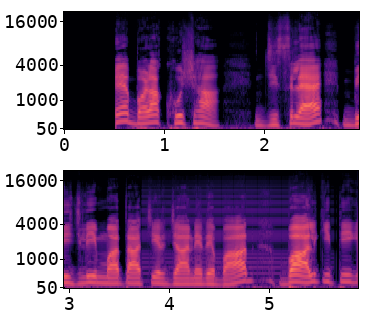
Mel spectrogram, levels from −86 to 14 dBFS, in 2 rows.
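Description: The audio opens with a cut-off start. The recording began late, so there is flat digital silence until 0.53 s, when sound begins abruptly, mid-sound, just before "में बड़ा खुश". The waveform shows a flat line and then the signal at once with no rising attack, and the spectrogram shows a sharp vertical edge.

From 3.74 to 5.45 s, a GSM phone buzz sits under the speech. A nearby 2G phone on a call transmits bursts 217 times a second, and the audio circuit rectifies them into a hard, raspy 217 Hz buzz about 27 dB below the speech. On a spectrogram it appears as a steady comb of evenly spaced harmonic lines. The waveform carries a fine, regular pulse train.

From 5.56 to 5.80 s come GSM signalling bursts. The phone is still in the call while its user is silent, so it sends only short groups of bursts. These are heard as faint, even ticks with a longer 217 Hz buzz twice a second. The spectrogram shows short, broken stripes of the same harmonic comb.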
